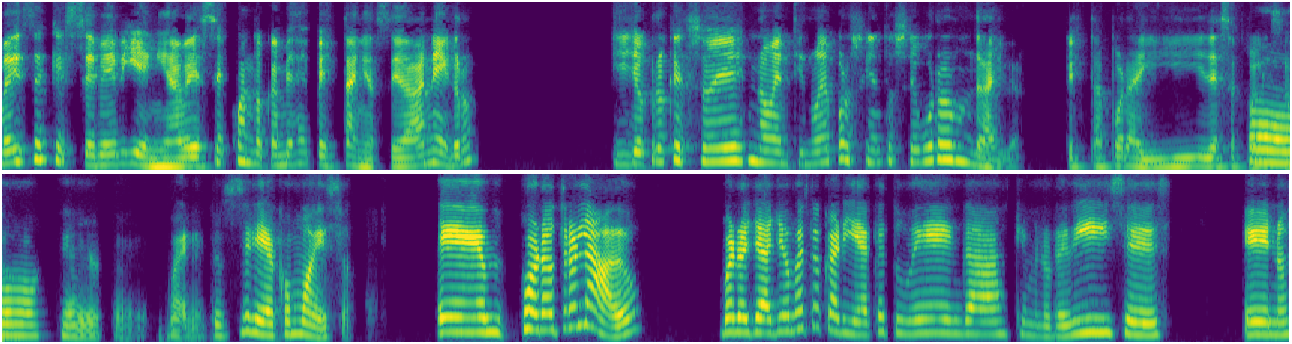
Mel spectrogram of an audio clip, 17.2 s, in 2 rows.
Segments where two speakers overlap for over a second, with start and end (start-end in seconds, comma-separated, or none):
none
